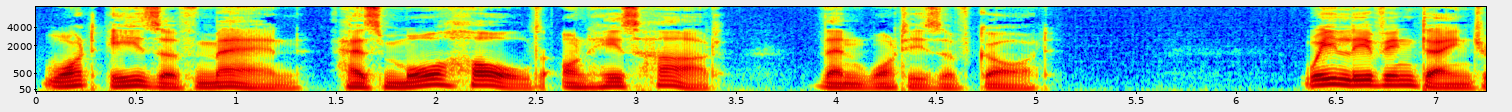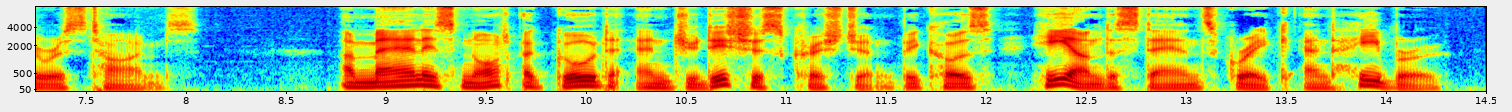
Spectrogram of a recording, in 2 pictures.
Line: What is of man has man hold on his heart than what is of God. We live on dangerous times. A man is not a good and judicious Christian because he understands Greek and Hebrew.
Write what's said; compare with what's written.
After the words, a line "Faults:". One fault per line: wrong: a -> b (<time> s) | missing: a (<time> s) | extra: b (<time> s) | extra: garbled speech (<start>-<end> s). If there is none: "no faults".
What is of man has more hold on his heart than what is of God. We live in dangerous times. A man is not a good and judicious Christian because he understands Greek and Hebrew.
Faults:
wrong: man -> more (1.8 s)
wrong: on -> in (6.8 s)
